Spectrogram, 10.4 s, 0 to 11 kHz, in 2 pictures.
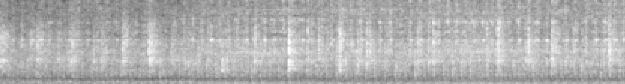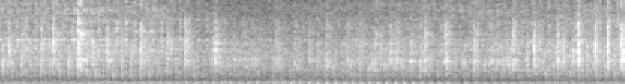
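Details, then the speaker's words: Honda XR200R single-cylinder, revived basket case, first start: idle with loose, uneven metallic rattle tracking engine speed from a side cover; owner suspects timing chain or clutch, unconfirmed. "ooo sounds like it's got a timing chain rattling something's rattling almost sounds like from right here the timing chain I believe is on this"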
